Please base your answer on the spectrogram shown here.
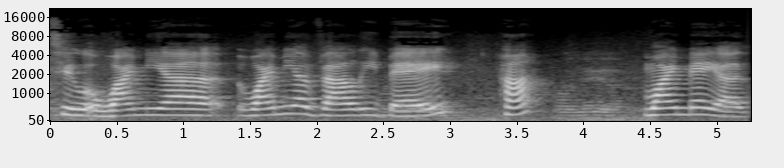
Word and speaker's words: Waimea: Waimea, that's how you say it, Waimea.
